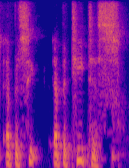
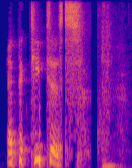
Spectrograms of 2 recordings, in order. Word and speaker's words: Epictetus: teach uh stoicism was epithetus i knew i was gonna pronounce this incorrectly epictetus fortunately a professor from creighton university where i got my law degrees in the philosophy department there and he is helping us pronounce it correctly um but stoicism goes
